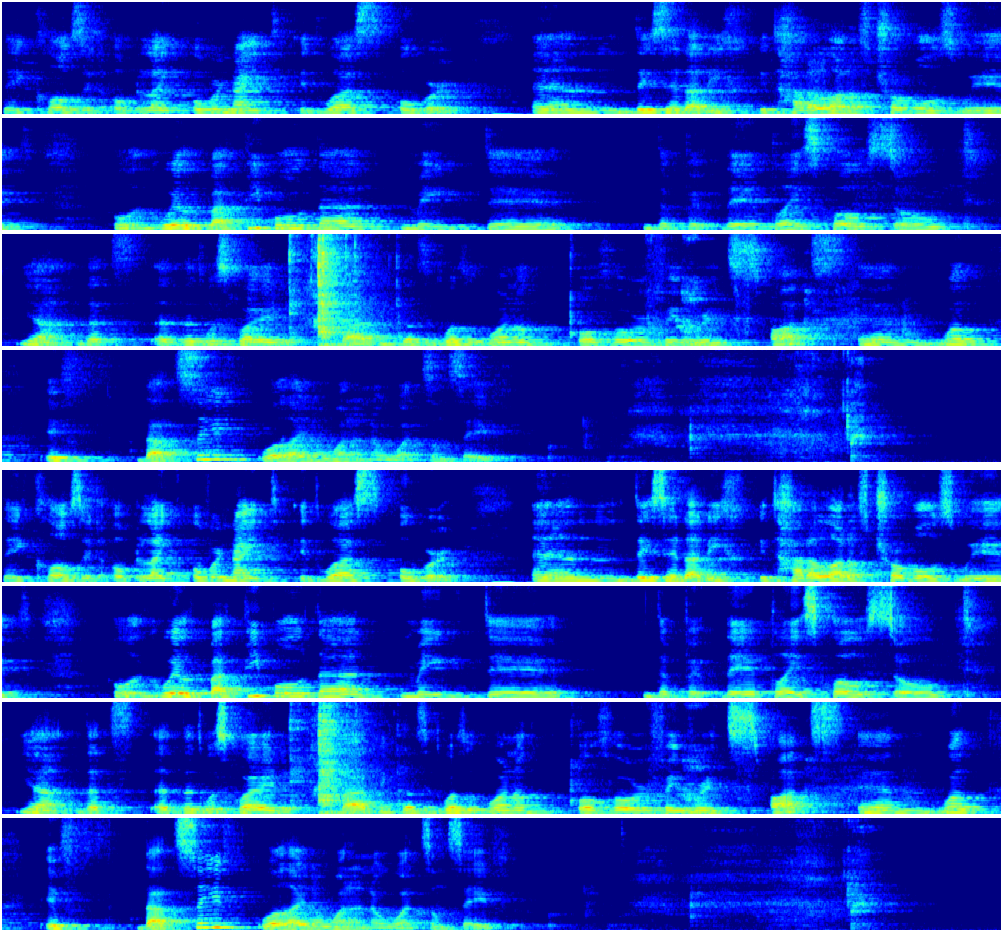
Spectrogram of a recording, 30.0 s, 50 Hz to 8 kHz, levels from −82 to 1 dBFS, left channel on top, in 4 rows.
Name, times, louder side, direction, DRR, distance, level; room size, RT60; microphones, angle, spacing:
voice 1, 0.0-3.4 4.0-7.6 7.9-8.0 8.3-11.7 12.3-14.8 15.1-19.0 19.3-22.5 22.8-26.1, right 2 dB, 35° right, 4 dB, 0.8 m, -35 dB
voice 2, 28.2-29.0, left 3 dB, 65° left, 2 dB, 1.2 m, -35 dB
11.0 x 4.7 x 3.8 m, 1.1 s
head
